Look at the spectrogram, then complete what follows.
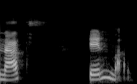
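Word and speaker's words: nächsten Mal: হয় তাই না হ্যাঁ এখানে না উচ্চারণ হবে এন এস সিএইচ নাস্টেন মাল না তার তারপরে হচ্ছে মানে খ এর পরে ছয় উচ্চারণ আসবে না টেনমাল আগে নাক্স উচ্চারণ করবেন নাক্স টেন মাল আচ্ছা আর কেউ আর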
